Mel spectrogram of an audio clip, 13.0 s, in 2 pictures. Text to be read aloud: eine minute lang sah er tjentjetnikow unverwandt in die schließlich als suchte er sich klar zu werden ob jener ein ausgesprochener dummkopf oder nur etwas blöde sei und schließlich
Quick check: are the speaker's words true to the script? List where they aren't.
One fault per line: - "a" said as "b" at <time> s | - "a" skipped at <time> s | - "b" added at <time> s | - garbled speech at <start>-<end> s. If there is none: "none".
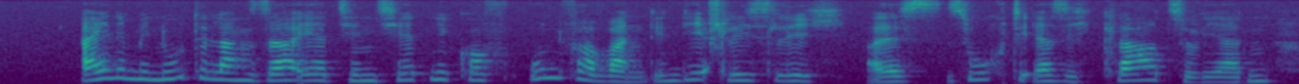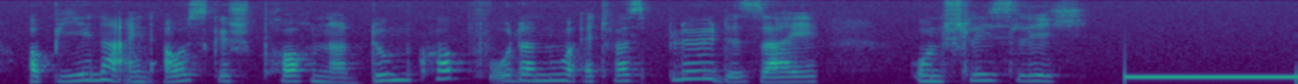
none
